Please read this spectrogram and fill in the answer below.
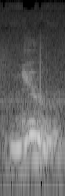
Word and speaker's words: Nu: the voice for Professor new brother Smith it's spelled Nu actually but he's a little bit of a that happened a rehearsal actually I just naturally said new um and that is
